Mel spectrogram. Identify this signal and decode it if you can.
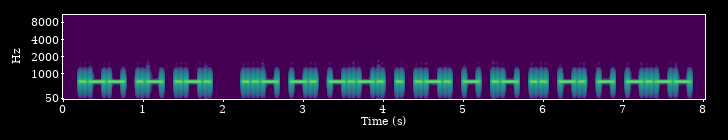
Morse code, heard as a keyed tone, about 20 wpm, 700 Hz. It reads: WAR UNCERTAINTY
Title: Sentences with 6-Word Phrases - 20wpm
